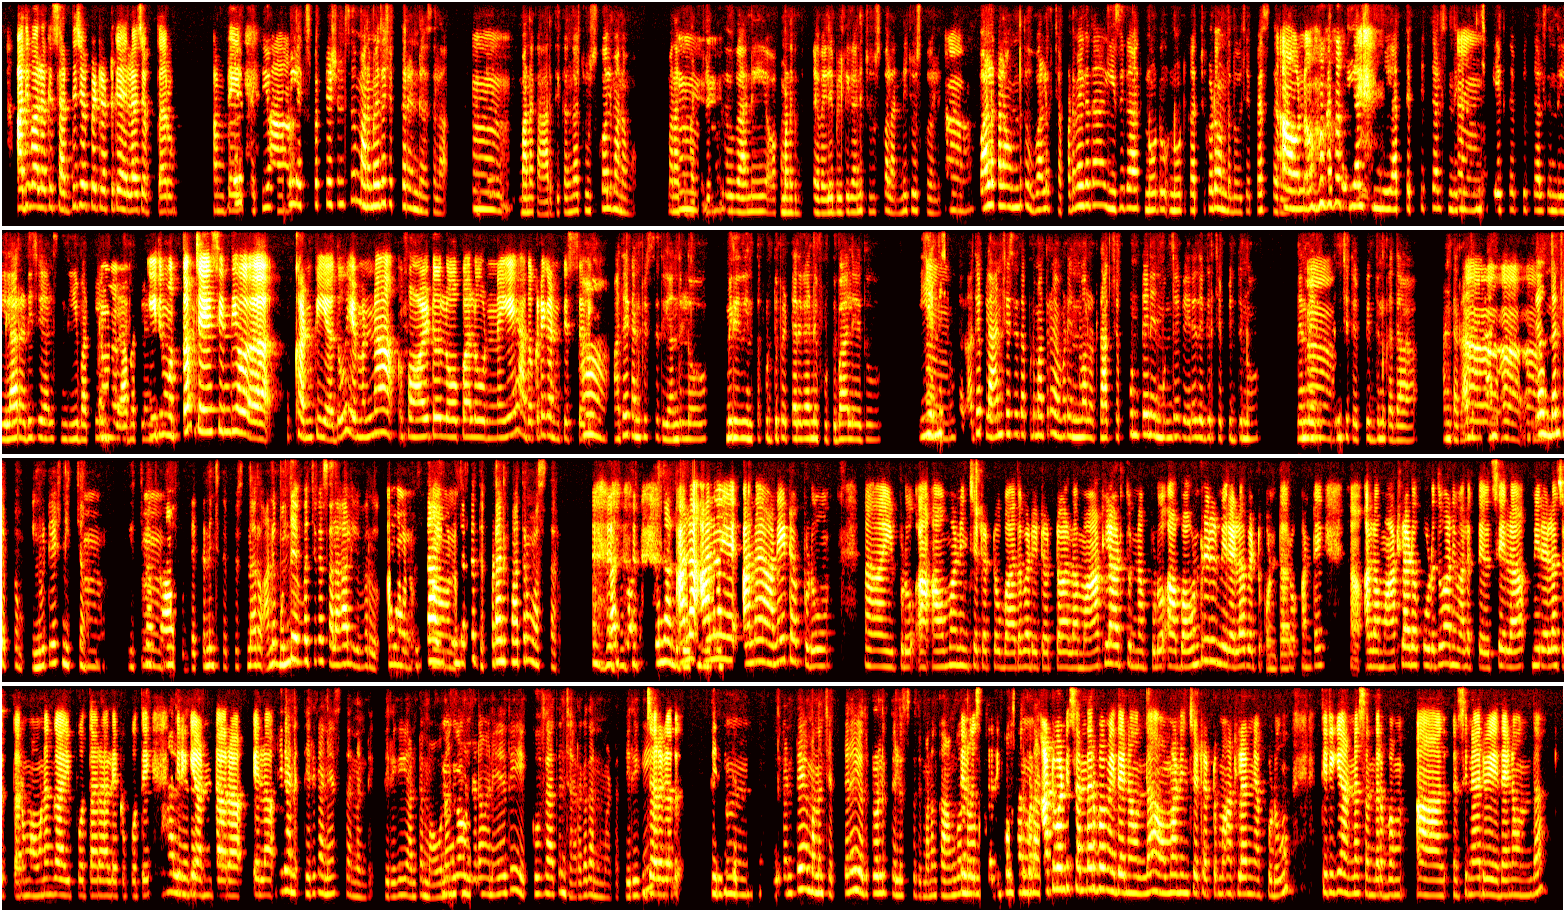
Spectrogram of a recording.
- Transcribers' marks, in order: in English: "ఎక్స్పెక్టేషన్స్"; static; in English: "అవైలబిలిటీ"; in English: "ఈజీగా"; chuckle; unintelligible speech; in English: "రెడీ"; in English: "ఫుడ్"; in English: "ఫుడ్"; in English: "ప్లాన్"; in English: "ప్లాన్"; in English: "ఇన్విటేషన్"; in English: "ఫుడ్"; chuckle; distorted speech; in English: "సినారియో"
- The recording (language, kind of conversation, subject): Telugu, podcast, కుటుంబ సభ్యులకు మీ సరిహద్దులను గౌరవంగా, స్పష్టంగా ఎలా చెప్పగలరు?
